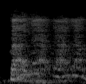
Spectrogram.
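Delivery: high squawky parrot calling her name; parrot imitation. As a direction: mimic the parrot. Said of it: "parot na ibon". (parang loro na tumatawag)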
